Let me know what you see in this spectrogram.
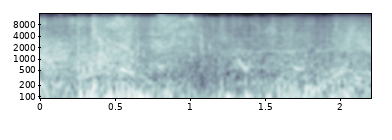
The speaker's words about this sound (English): As the gunshot pierces the window, decompression causes loose items to be sucked out of the aeroplane. The passengers cower in the frightening noise as lost belongings swirl around the cabin.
